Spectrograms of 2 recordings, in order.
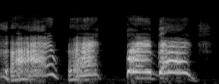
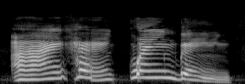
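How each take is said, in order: First: Very high, slow squawky parrot echo; high slow parrot squawk. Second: Slow drawn-out squawky bird voice; slow parrot voice. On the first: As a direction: squeal it out like a parrot. Parrot repeats higher. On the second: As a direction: stretch each word like a bird. Parrot voice said slowly. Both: Pretend.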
